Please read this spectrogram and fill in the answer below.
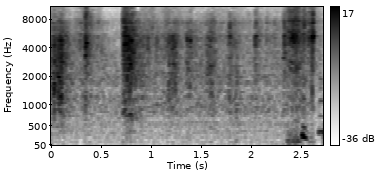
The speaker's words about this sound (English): At first, they looked like they were leaving, but then their engines became super loud.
